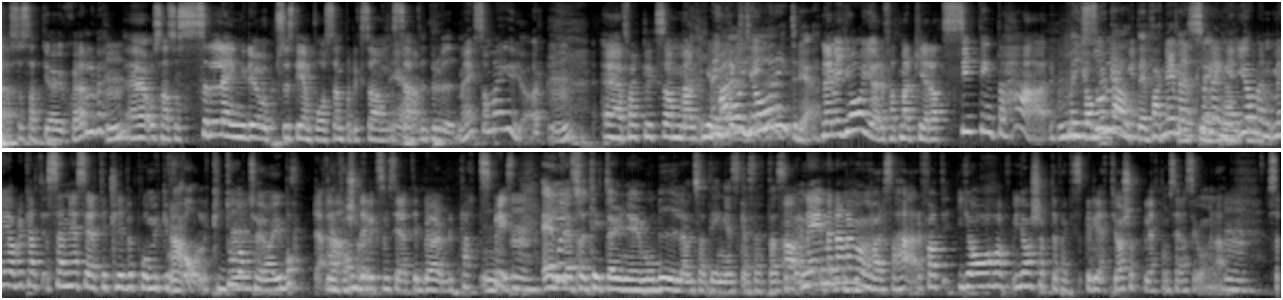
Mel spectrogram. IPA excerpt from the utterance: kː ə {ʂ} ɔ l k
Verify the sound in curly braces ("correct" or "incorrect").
incorrect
